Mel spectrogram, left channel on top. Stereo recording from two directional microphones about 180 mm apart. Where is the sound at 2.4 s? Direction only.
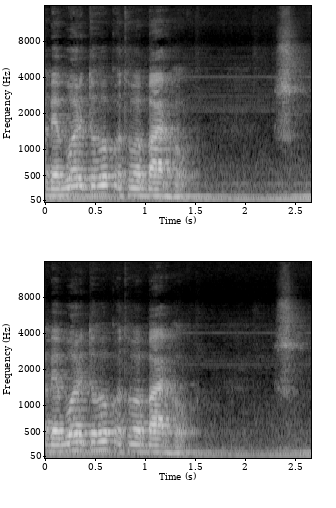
10° right (ahead or behind).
